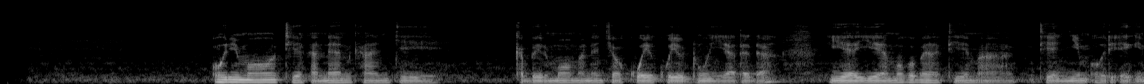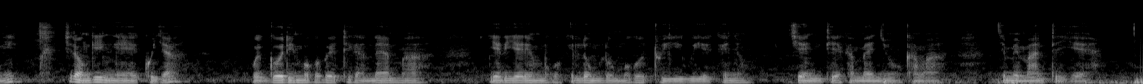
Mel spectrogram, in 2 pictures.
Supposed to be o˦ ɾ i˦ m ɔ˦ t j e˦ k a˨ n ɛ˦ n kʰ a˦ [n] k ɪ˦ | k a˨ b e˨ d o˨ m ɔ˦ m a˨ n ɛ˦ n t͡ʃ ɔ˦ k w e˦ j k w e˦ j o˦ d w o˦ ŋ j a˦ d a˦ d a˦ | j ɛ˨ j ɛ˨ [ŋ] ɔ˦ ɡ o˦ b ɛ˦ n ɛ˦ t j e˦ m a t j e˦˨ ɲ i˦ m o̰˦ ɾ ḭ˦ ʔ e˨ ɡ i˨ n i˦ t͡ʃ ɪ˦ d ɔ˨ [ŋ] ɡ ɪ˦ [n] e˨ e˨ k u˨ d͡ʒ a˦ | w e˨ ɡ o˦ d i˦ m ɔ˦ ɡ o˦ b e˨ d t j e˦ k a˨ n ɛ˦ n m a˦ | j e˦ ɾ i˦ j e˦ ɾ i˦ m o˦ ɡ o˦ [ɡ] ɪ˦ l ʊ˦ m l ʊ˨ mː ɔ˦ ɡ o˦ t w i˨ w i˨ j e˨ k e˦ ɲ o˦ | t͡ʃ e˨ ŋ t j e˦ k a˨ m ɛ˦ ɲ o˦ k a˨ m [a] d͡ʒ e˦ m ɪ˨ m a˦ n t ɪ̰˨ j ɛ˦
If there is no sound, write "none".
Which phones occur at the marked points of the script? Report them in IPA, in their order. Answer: ɲ, m, ŋ, ŋ, k, a

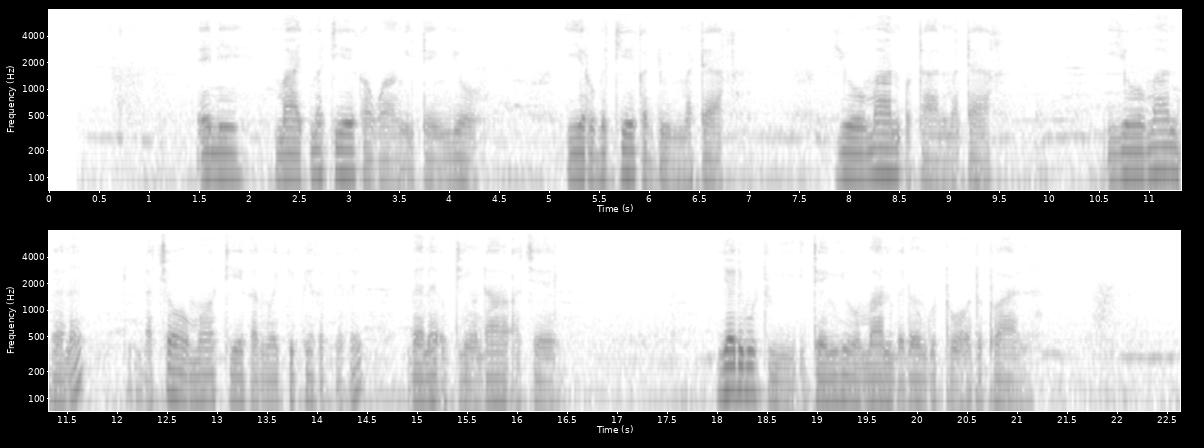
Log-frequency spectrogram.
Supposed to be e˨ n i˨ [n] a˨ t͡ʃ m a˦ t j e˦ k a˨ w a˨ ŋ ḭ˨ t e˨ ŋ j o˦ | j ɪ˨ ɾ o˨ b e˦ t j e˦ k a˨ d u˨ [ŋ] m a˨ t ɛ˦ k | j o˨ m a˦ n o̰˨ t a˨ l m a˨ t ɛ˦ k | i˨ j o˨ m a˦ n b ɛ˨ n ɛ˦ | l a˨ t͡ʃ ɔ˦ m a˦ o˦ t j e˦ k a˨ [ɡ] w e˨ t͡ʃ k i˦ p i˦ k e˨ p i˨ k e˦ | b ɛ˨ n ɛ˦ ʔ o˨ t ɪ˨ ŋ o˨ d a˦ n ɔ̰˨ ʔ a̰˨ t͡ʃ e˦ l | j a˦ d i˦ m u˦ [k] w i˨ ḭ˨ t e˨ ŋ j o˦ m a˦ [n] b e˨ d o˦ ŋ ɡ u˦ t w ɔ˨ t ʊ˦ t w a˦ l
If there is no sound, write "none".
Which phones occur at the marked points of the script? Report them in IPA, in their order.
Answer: m, ɲ, ŋ, t, n

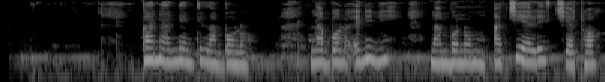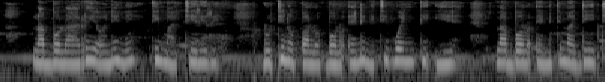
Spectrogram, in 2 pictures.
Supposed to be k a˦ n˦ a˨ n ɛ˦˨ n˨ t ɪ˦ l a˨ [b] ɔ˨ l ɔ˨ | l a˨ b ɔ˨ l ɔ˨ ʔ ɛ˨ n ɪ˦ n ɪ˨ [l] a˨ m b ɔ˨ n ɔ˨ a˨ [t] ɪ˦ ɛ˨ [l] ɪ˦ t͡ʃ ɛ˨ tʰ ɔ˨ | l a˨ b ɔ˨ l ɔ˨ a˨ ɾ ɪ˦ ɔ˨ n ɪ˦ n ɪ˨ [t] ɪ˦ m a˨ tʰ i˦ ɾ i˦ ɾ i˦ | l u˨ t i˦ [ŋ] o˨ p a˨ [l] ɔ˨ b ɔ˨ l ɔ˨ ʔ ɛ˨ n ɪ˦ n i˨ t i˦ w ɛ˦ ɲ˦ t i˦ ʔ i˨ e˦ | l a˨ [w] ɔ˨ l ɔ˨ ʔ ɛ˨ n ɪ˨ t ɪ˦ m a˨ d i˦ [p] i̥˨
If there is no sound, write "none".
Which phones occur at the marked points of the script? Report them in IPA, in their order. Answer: b, l, t͡ʃ, l, t, n, l, b, t

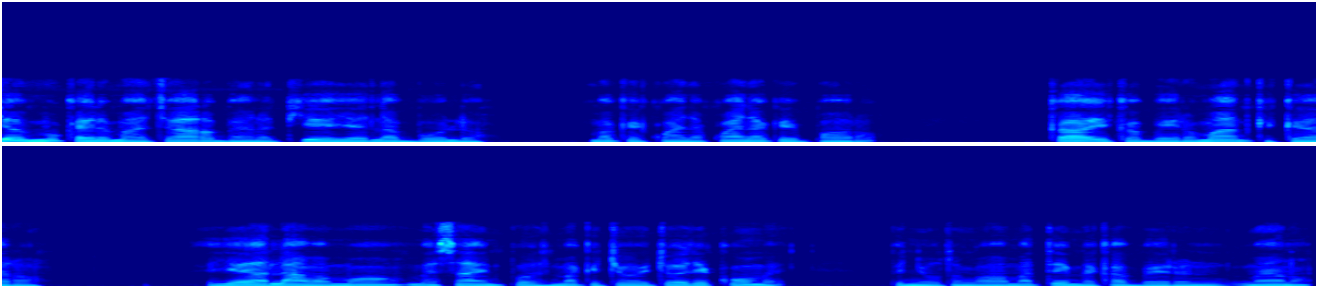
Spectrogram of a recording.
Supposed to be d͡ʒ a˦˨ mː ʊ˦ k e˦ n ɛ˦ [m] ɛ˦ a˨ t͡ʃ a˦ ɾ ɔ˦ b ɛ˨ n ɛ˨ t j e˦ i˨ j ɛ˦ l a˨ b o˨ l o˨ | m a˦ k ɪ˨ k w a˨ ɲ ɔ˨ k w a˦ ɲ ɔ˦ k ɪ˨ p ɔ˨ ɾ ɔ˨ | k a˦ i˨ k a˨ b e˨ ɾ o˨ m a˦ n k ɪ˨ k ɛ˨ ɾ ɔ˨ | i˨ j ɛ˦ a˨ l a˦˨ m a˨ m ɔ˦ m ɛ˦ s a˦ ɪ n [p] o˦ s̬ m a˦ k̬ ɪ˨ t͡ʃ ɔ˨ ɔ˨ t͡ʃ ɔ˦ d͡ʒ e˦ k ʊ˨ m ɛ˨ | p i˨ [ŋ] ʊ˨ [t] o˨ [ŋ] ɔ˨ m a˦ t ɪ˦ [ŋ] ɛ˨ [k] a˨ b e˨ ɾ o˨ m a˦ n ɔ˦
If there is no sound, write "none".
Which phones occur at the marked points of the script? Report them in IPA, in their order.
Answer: m, p, ɲ, t, ŋ, m, k

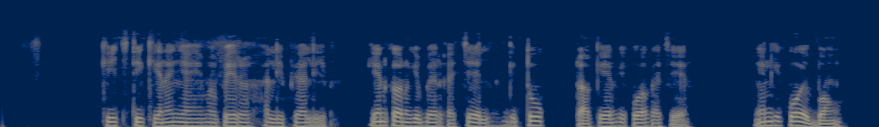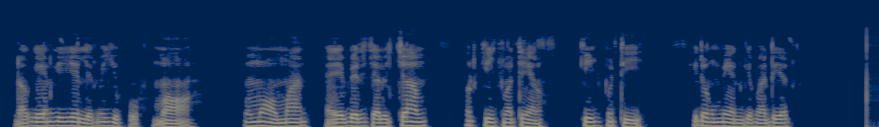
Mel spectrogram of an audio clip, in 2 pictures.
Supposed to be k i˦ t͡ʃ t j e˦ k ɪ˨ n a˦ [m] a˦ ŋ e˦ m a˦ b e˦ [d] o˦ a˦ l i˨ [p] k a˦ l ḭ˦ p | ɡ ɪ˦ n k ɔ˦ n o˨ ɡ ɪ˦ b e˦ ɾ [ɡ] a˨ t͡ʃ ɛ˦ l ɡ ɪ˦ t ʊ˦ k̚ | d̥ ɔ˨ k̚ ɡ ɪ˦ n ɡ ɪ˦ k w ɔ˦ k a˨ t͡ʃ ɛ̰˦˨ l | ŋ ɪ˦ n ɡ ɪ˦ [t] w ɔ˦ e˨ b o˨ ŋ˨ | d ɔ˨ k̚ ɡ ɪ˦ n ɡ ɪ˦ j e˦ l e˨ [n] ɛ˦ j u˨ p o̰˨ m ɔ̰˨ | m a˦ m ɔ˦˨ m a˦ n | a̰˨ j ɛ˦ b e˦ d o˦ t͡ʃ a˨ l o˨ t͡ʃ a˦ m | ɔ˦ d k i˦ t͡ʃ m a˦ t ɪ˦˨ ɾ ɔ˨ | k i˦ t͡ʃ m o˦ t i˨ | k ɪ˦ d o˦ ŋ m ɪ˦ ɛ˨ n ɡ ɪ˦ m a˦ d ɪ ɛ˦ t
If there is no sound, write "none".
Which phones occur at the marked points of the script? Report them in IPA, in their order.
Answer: ɲ, d, p, k, k, m

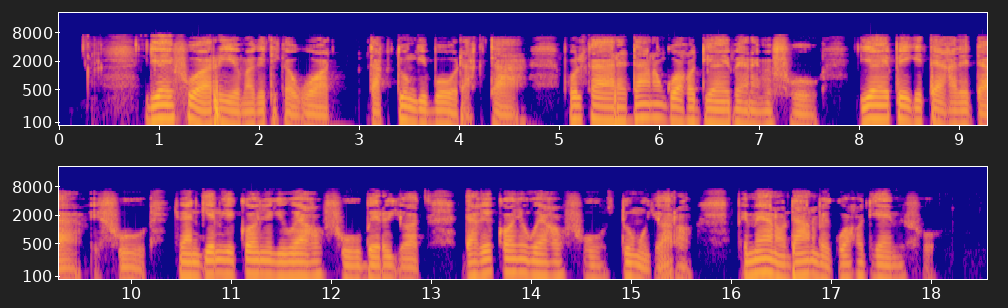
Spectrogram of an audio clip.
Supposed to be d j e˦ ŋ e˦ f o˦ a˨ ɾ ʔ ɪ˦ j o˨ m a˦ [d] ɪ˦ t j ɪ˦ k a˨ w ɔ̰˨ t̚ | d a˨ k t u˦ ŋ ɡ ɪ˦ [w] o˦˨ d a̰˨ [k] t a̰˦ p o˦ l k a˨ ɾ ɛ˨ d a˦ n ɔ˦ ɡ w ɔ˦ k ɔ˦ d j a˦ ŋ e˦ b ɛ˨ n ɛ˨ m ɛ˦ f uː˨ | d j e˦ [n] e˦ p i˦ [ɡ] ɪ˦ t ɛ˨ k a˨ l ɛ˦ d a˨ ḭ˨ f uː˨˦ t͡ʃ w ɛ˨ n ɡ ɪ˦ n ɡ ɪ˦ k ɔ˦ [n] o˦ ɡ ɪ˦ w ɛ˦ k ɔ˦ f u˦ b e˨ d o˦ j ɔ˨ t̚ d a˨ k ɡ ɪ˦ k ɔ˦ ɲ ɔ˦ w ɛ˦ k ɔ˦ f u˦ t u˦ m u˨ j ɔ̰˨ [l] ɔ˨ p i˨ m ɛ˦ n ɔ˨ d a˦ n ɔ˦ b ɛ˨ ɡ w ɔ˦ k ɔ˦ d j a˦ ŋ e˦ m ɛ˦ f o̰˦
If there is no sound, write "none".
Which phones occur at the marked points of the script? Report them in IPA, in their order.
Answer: ɡ, b, k, ŋ, ɡ, ɲ, ɾ

